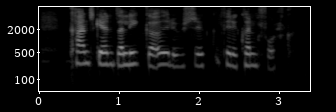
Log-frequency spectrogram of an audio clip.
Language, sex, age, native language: Icelandic, female, 12, Icelandic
